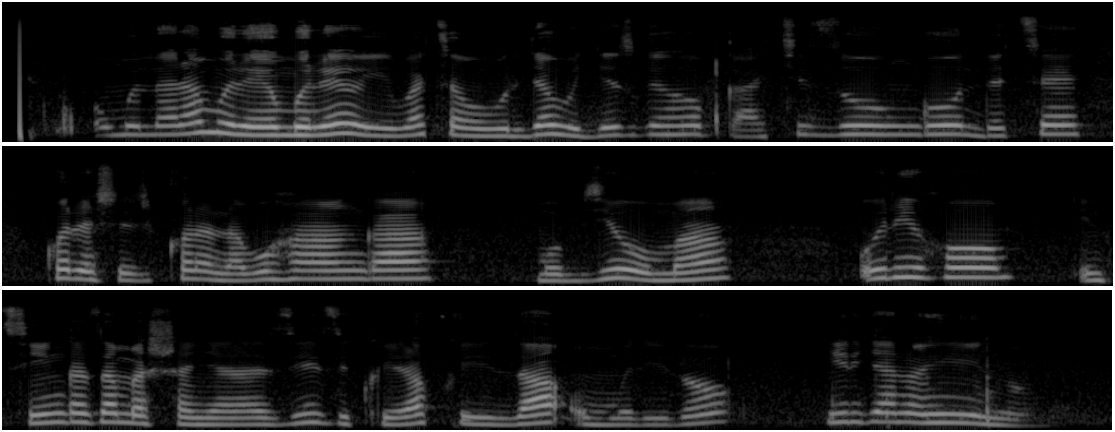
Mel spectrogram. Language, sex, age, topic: Kinyarwanda, female, 18-24, government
